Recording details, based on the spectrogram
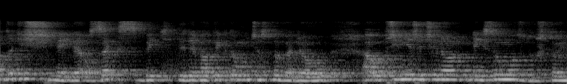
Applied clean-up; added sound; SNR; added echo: none; none; none; reverberation time 1.1 s.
